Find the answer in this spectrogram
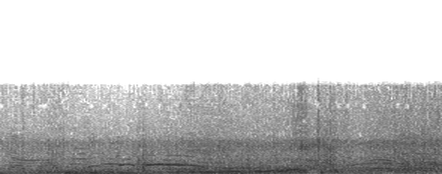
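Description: Dirt bike engine revving, rising in pitch about two seconds in, over background music.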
